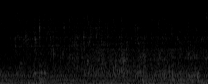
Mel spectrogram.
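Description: Tap water being poured into a Drinkmate carbonation bottle, a steady, fairly quiet pouring and trickling.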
